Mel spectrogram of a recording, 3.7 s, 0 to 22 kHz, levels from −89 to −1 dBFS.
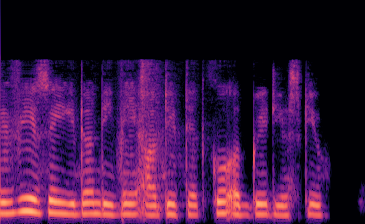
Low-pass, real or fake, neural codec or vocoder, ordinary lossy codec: none; fake; codec, 16 kHz, 1.1 kbps, Voila-Tokenizer; none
